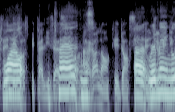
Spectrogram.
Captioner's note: speaking french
